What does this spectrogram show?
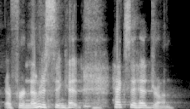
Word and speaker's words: hexahedron: or shapes I mean I'm sorry hexad Dron hexon okay want to make sure I heard I'm sorry I mispronounced it thank you for correct for noticing it hexahedron hexahedron okay yes yes thank you for saying that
